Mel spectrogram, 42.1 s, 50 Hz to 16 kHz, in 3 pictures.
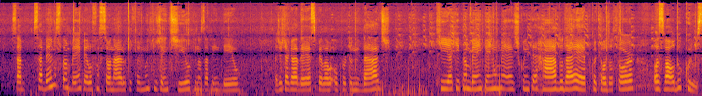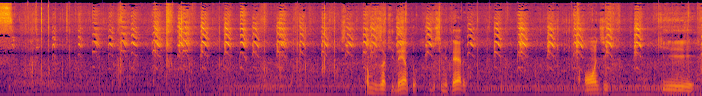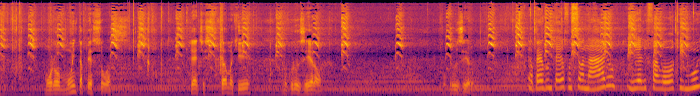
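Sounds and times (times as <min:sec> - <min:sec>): birds chirping: 0:00.0 - 0:42.0
steady low hum: 0:00.0 - 0:42.0.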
